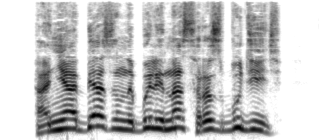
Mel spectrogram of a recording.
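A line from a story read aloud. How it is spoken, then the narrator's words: Shouted. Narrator (Russian): крикнула Варя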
